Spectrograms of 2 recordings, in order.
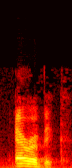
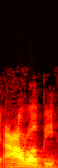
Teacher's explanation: the english r comes from the middle of the tongue and the arabic comes from the tip of the tongue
